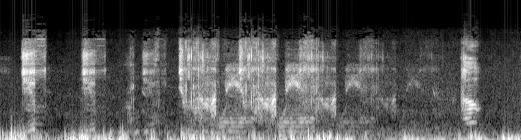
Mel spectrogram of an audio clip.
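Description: Necrophonic spirit-box app on a phone's speaker, playing short chopped fragments of voices and static over a low rumble. It is being used as a ghost box: snippets are heard as the word "Jill" near the start and "go" at the end.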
